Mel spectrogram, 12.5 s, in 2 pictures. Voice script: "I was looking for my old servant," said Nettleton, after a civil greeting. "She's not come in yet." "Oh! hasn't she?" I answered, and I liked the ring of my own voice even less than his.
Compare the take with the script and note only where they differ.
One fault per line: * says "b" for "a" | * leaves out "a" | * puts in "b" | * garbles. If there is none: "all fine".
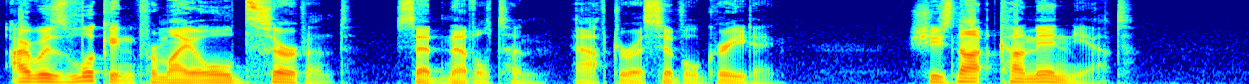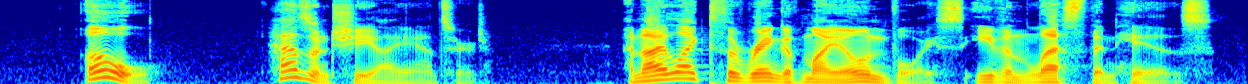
all fine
